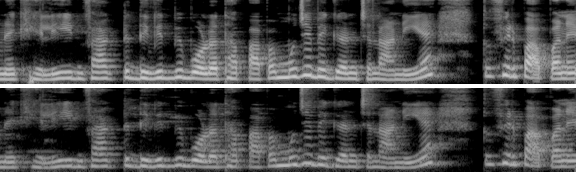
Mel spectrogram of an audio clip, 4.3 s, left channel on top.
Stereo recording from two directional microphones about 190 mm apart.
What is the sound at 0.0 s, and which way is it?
Speech, 40° left (ahead or behind).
